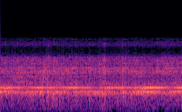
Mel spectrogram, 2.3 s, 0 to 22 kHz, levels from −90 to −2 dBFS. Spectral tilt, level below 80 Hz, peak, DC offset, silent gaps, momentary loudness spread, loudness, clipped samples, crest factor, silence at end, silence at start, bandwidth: 0 dB/octave; -72 dBFS; -18 dBFS; under 0.1%; none; 3 LU; -30 LUFS; under 0.1%; 12 dB; 0 s; 0 s; 6.6 kHz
